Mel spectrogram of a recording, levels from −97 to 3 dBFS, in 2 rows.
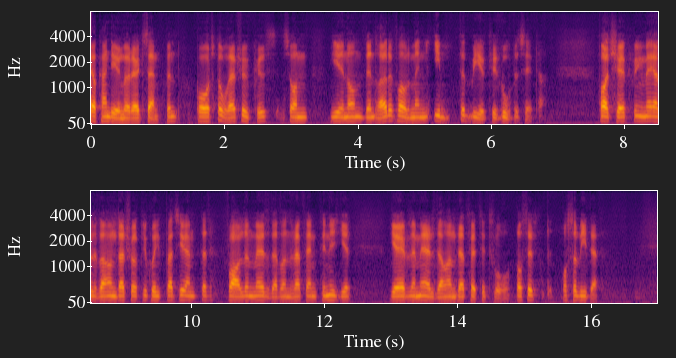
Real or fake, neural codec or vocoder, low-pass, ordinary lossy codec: fake; codec, 16 kHz, 0.5 kbps, FunCodec, trained on LibriTTS, 25 frames a second; none; none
